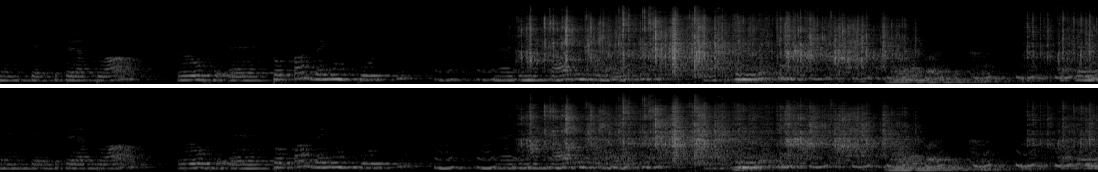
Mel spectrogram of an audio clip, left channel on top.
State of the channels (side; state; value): both; normal; correlation 0.78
